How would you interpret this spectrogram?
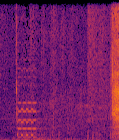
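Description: A telephone rings once in a short, bright electronic burst, followed by low room rumble, a few faint knocks and a rush of hiss at the very end.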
